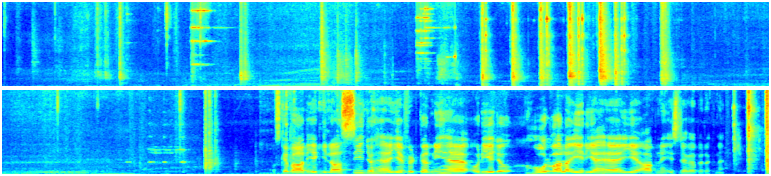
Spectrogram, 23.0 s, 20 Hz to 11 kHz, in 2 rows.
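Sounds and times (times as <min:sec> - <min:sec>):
metal-on-metal knocks and clinks: 0:02.8 - 0:03.7.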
